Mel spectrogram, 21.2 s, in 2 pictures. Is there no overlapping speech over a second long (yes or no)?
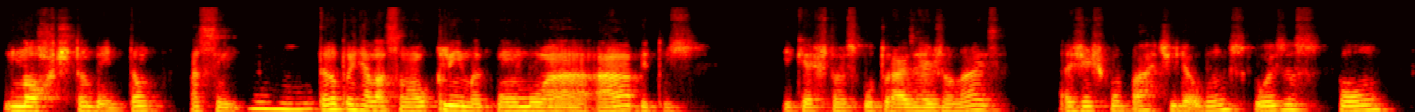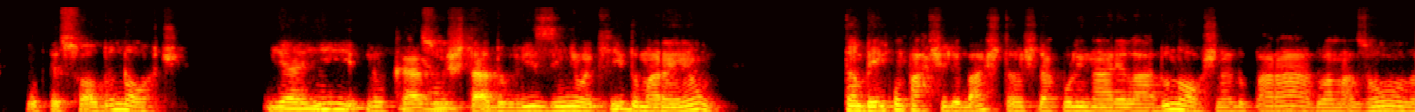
no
